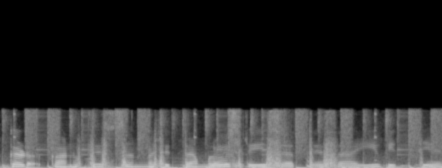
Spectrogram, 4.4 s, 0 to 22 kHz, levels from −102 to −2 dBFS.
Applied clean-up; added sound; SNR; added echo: none; Drum kit; 4 dB; none.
